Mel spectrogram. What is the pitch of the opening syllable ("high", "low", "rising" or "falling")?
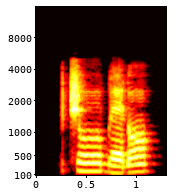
high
